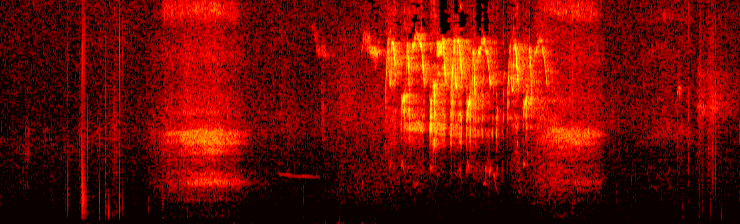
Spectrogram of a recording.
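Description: Wild birds calling: a high call about two seconds in, then a louder, rapid, high chattering song for about a second and a half, and a shorter call just after. A few faint clicks come about a second in.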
